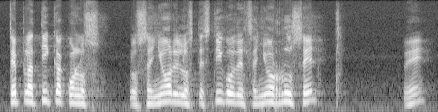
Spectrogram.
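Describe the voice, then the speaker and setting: An older man preaching a sermon in a Mexican accent, emphatic, with rhetorical questions and rising to shouts. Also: high voice, moderate pace. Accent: Mexican Spanish. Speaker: pastor.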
